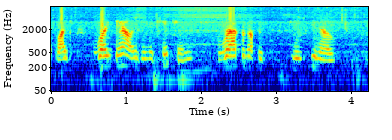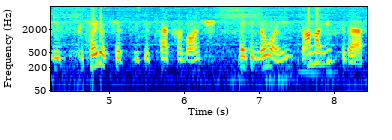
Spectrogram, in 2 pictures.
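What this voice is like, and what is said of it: North Jersey accent. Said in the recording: “I just heard the North Jersey accent there. ... I like the Jersey accent.”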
